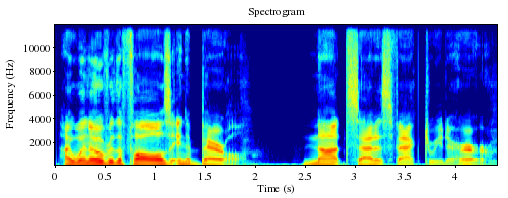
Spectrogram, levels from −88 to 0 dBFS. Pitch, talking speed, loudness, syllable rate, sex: 110 Hz, 150 wpm, -18 LUFS, 4.6 syllables/s, male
